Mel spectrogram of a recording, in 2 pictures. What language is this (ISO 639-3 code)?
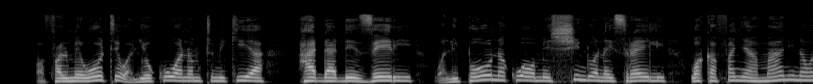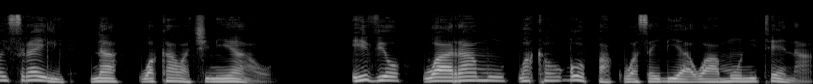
swa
